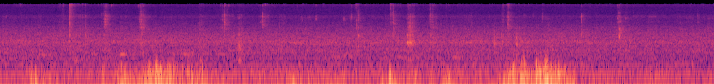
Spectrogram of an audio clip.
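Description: Close-miked eating sounds from a man eating by hand: scattered sharp mouth and chewing clicks, with low thuds about two seconds in and again near seven seconds in.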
